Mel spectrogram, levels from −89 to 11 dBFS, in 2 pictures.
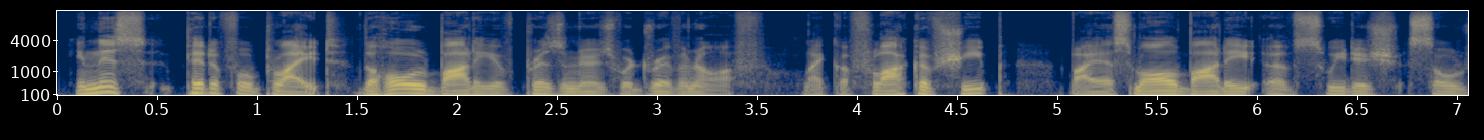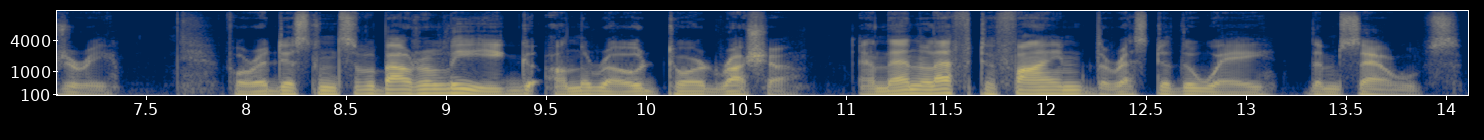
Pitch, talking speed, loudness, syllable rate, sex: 100 Hz, 200 wpm, -20 LUFS, 5.5 syllables/s, male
